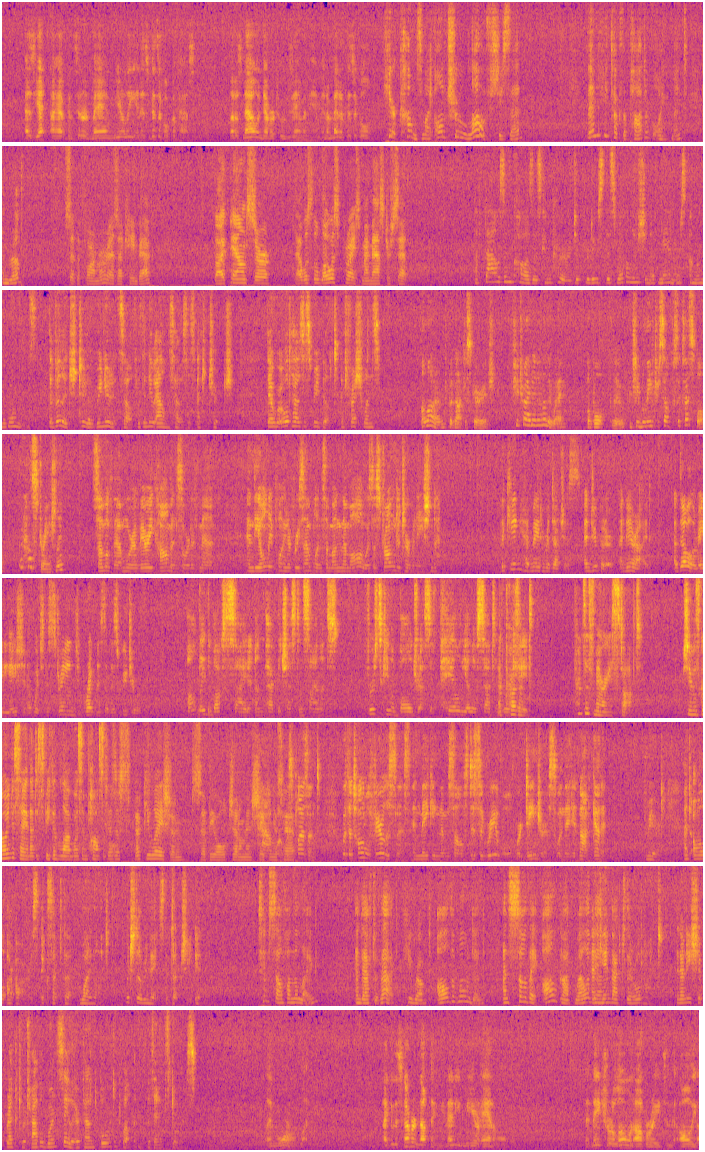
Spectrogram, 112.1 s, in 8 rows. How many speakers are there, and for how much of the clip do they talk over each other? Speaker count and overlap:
10, about 3%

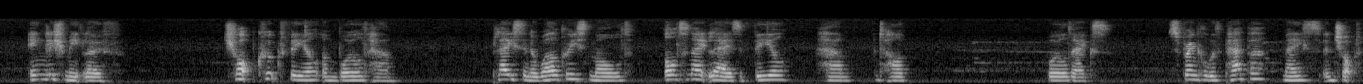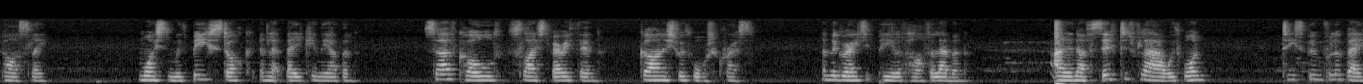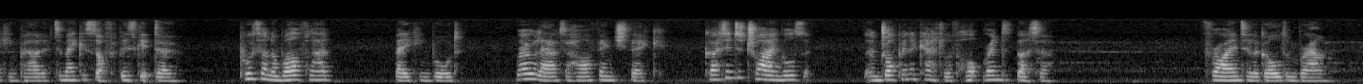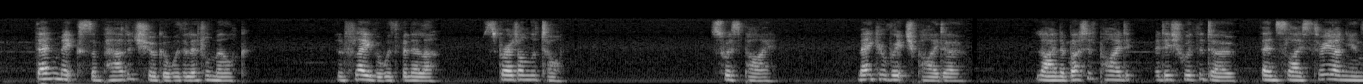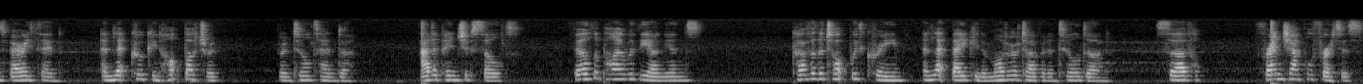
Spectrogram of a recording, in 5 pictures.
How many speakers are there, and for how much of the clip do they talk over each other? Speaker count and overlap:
1, no overlap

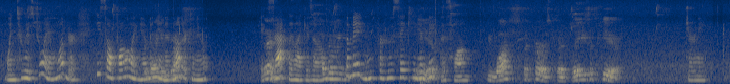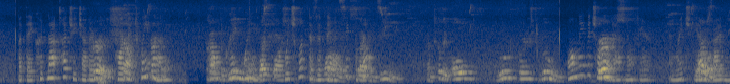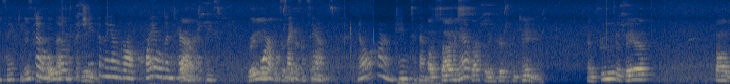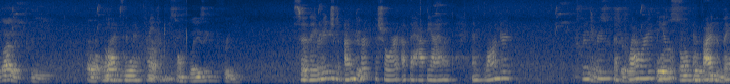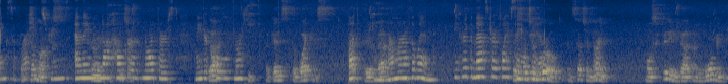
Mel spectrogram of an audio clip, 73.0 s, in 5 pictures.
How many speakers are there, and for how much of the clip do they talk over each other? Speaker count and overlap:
2, about 39%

